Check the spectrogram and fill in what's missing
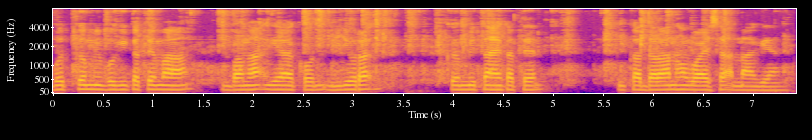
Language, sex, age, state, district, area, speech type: Santali, male, 45-60, Odisha, Mayurbhanj, rural, spontaneous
